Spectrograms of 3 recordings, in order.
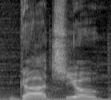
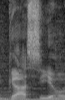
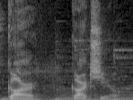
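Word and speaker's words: Ghiaccio: It's not gonna be Gacio, it's gonna be like, because Narancia has it's 2 C's I guess, but it'd be Narancia, so it's Garchio.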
